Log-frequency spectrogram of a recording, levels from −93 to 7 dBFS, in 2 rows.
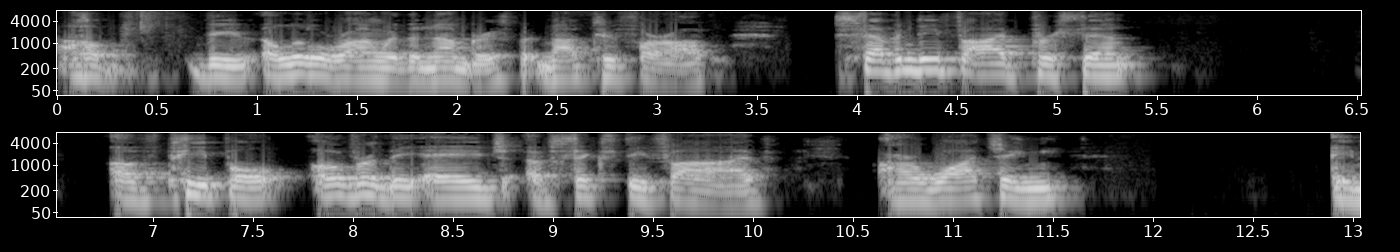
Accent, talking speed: American, 110 wpm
